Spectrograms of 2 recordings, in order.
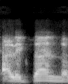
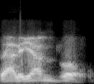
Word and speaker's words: Alejandro: You know, we say Alexander Bustamante, Yeah. but you know, in Spanish it's Alejandro Bustamante.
